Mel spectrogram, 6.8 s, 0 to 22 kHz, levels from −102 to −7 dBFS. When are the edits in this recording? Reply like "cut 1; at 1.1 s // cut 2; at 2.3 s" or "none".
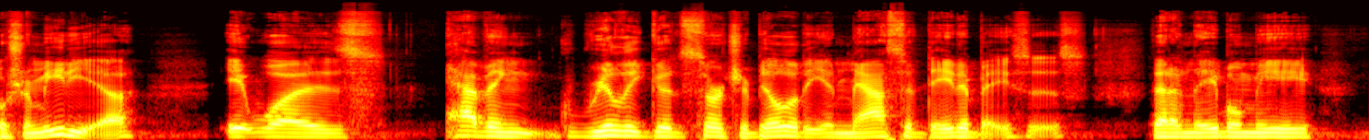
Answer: cut 1; at 2.2 s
